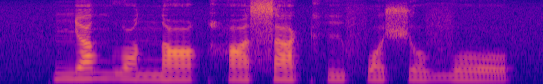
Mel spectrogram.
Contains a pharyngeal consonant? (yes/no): no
